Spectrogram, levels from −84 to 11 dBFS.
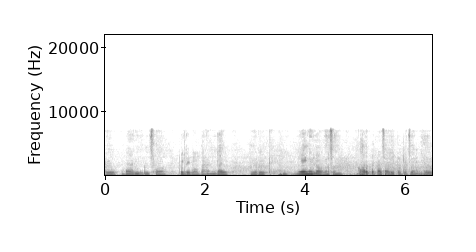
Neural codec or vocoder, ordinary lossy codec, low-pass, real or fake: codec, 44.1 kHz, 3.4 kbps, Pupu-Codec; none; 7.2 kHz; fake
